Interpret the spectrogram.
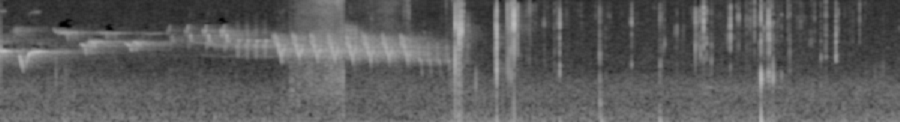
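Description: A songbird singing a phrase of repeated high, down-slurred notes that speed up into a rapid trill, ending about two seconds in. After it come several scattered sharp crunches and clicks.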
